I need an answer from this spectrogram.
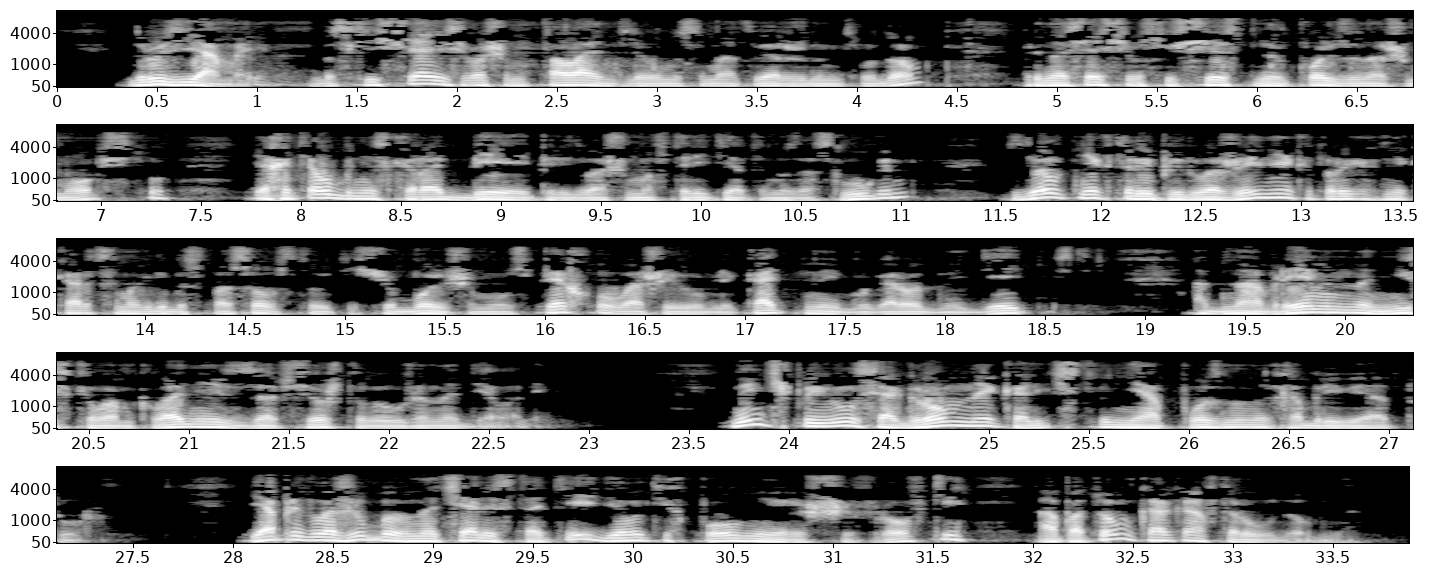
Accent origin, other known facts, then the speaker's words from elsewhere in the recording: Saint Petersburg, Russia; born there; now in Moscow, Russia; Я родился в Петербурге, в доме, где жил Римский Корсаков, Загородный проспект 28. В 1924 году переехал с семьей на Казанскую улицу, номер 8/10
